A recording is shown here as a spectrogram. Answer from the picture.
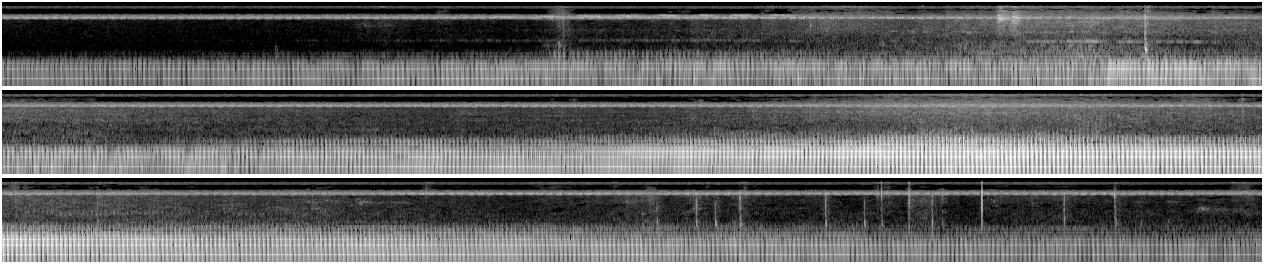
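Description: A low droning hum that builds slowly to a peak about eleven seconds in and then fades away. Under it runs a steady high insect trill.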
